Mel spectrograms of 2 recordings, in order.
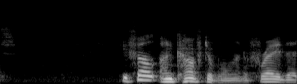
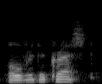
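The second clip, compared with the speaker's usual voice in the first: usual speaking voice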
